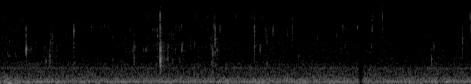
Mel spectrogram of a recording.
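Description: Kitchen tongs stirring thin slices of raw beef through a soy-based sauce in a slow cooker crock: faint wet sloshing with scattered light clicks.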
